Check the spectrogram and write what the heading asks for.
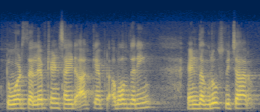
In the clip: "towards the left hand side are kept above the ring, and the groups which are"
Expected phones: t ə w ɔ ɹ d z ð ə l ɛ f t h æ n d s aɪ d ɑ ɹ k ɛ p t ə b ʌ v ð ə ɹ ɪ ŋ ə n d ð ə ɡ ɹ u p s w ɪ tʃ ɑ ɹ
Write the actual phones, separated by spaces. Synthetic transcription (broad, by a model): t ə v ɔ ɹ d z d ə l ɛ f t h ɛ n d s aɪ d ɑ ɹ k ɛ p t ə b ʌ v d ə ɹ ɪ ŋ ə n d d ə ɡ ɹ u p s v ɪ tʃ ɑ ɹ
